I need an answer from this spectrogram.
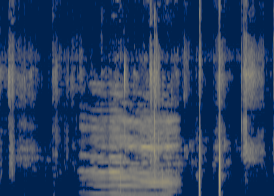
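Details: Jani Best, a cow at Muhammad dairy farm in Sargodha district, Pakistan, lets out a strong, even moo of about one and a half seconds with a slight pitch rise, then two sharp knocks.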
